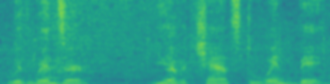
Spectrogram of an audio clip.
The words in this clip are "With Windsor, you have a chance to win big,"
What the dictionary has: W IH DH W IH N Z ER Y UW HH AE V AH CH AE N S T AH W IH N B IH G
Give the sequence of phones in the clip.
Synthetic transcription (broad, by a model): W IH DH W IH N Z ER Y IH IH V AH CH AE N S T AH W IH N B IH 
